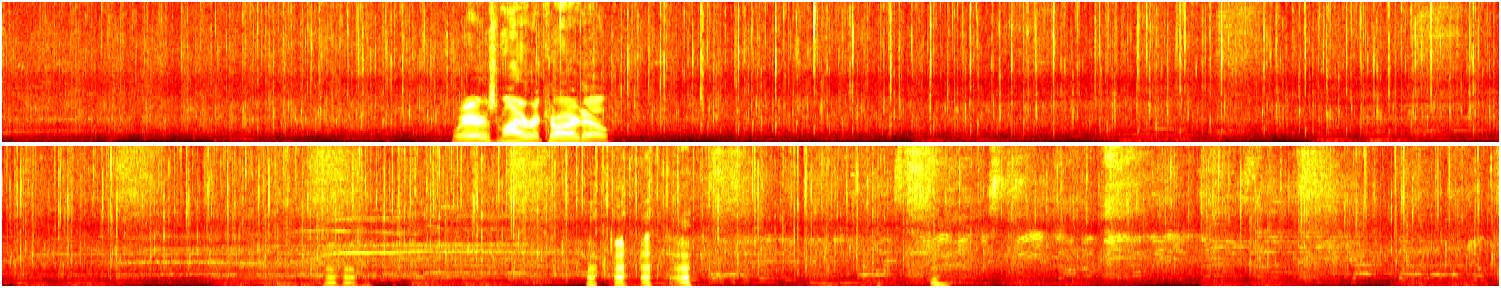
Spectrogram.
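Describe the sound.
An audience applauds steadily throughout, a dense, crackling wash of clapping. A brief warbling tonal burst sounds early on, and a man speaks briefly over the clapping.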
